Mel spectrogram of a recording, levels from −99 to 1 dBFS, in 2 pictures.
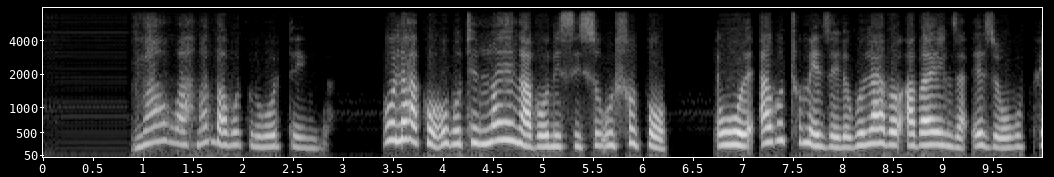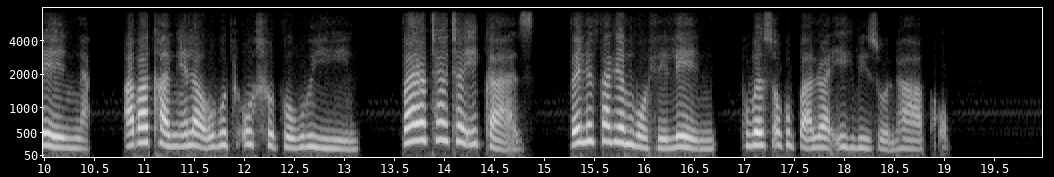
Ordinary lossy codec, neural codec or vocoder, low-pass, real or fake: Opus, 64 kbps; codec, 16 kHz in and 24 kHz out, 0.6 kbps, FocalCodec, streaming, 2048 codes; 7.2 kHz; fake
